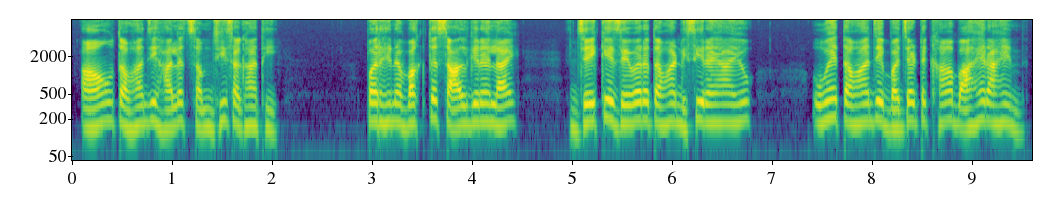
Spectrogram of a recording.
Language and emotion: Sindhi, sad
